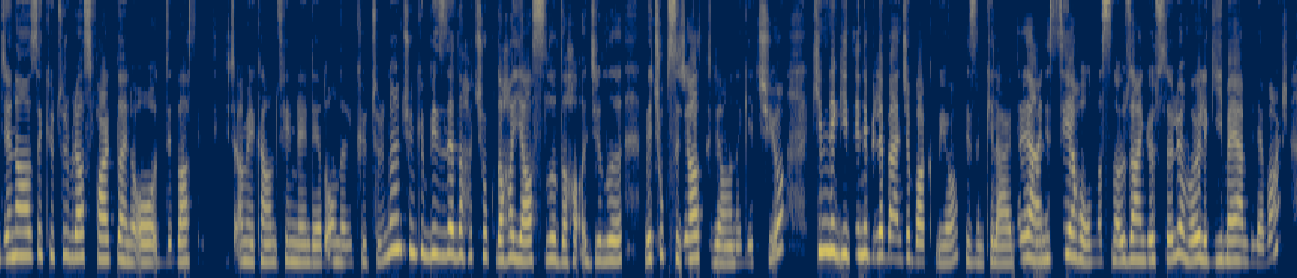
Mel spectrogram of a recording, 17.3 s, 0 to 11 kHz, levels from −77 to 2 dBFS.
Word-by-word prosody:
cenaze 280 +3 +1
kültürü 290 0 -6
biraz 270 0 +2
farklı. 245 0 +2
Hani, 220 -3 0
o 215 0 +1
d 215 +1 -10
bahsettiğim, 230 - -2 0.3
işte, - - -9
Amerikan 220 -1 -3
filmlerinde 210 -2 -4
ya 205 - -1
da - - -2
onların 210 -1 -4
kültüründen. 245 - -2
Çünkü 325 -5 -1
bizde 300 0 +3
daha 285 -1 -1
çok 280 -3 -6
daha 245 +2 +3
yaslı, 235 0 +3
daha 220 +1 -2
acılı 230 +2 -1 0.3
ve 245 - +3
çok 300 +1 -1
sıcağı 250 0 +4
sıcağına 195 -1 -4
geçiyor. 380 - -3 0.4
Kim 340 0 +5
ne 340 - +8
giydiğine 300 0 +1
bile 280 +1 +4
bence 255 -1 0
bakmıyor 215 -2 -2
bizimkilerde. 205 +2 -3
Yani, 240 -2 +2
siyah 285 0 +1
olmasına 220 0 +2
özen 240 0 +1
gösteriliyor 245 +4 +1
ama 235 -4 0
öyle 250 -2 +4
giymeyen 230 0 -1
bile 205 -1 -5
var. 330 - -6
240 Hz, 155 wpm, -22 LUFS, 220-275 Hz, 0.4 s, ne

